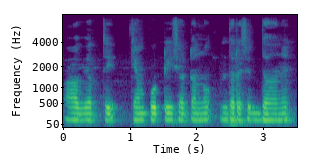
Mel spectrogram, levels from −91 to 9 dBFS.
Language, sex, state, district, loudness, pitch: Kannada, male, Karnataka, Bangalore, -20 LUFS, 130 Hz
